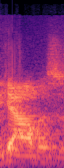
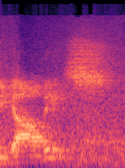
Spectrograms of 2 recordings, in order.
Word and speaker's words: Galvis: So Freddie Galvis is our shortstop, and it's pronounced, from what I understand, and I could be way wrong, is Galvis. That's how you're supposed to pronounce his name. So when he came back up to the big leagues a couple years ago, he wanted it to be Galvis.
